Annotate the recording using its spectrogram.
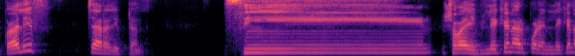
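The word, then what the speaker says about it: سين: অক্ষরটার নাম কি আসলে জানেন একই জায়গা থেকে উচ্চারণ হবে এ অক্ষরটাও সি অনেকে কিন্তু চায়নার যে চিন বলে ওই চিন বলেন কিন্তু চীন না কিন্তু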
